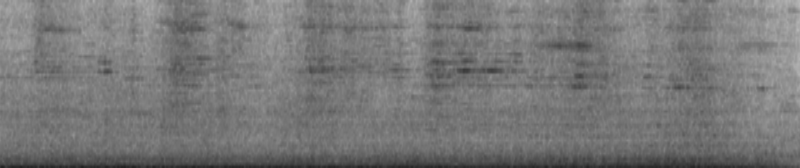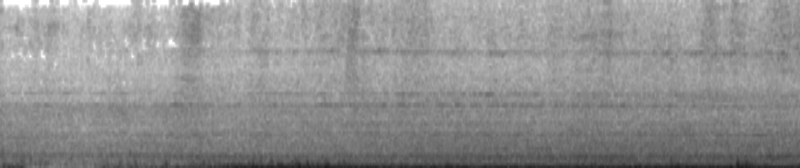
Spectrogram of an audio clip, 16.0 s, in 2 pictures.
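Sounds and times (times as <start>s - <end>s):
train wheels rumbling on rail: 0.0s - 16.0s
wheels squealing: 0.3s - 8.0s.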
